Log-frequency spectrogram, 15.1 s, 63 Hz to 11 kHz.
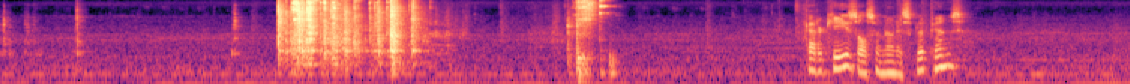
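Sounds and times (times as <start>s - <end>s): metal parts clattering: 3.7s - 6.0s, 7.6s - 8.2s.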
